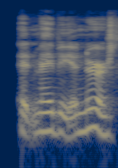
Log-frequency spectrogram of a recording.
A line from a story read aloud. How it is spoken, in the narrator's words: he muttered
